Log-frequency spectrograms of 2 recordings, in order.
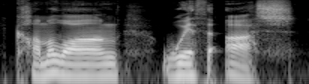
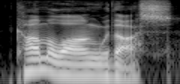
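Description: First: Slow, loud "Come along with us"; emphatic order. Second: Loud, brisk soldier's command; firm order. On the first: Soldier repeats the order to the puppet, slow and emphatic. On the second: Soldier cuts off the puppet's protest, firm order. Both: A narrator's reading.

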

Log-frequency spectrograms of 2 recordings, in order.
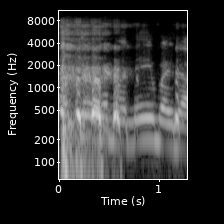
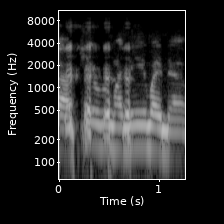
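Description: First: Much higher, fast squeaky take; high-pitched repeat. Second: Said in the usual way. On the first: Pretend. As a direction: pitch it way up and rush it.

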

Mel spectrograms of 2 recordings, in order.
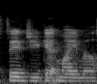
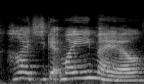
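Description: First: Said in the usual way. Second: Higher-pitched mock follow-up call; lightly hammed-up phone enquiry; pestering caller. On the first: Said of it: "Never, ever utter those three words". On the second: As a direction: imitate an over-eager caller chasing a reply. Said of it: "if you say".

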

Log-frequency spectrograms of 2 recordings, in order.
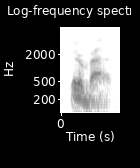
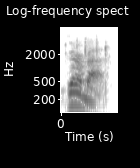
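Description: First: Quiet. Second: "good or bad?" asked high and bright; plain. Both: Real, not acted.

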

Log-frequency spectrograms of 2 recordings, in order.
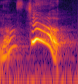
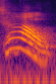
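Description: First: Tchau muito agudo e alto, voz rachando; grito de tchau com a voz quebrando; voz falhando. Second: Tchau agudo com a voz quebrando; a voz racha no tchau; voz falhando. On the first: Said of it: "E eu tô super gripada mesmo". (tchau esganiçado de voz gripada) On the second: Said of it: "Nossa, minha voz falhou muito". (voz falhando num tchau alto) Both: Real, not acted.

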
